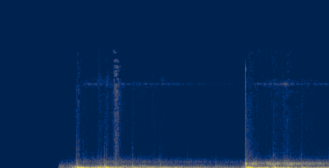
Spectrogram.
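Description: Cinematic trailer-style sound effects: after a short silence, two deep hits about two seconds apart, each trailing into a low, throbbing rumble.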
